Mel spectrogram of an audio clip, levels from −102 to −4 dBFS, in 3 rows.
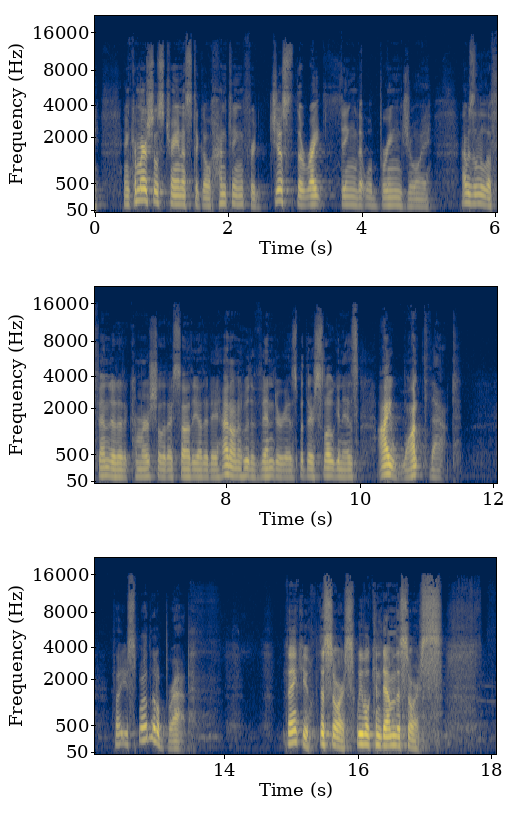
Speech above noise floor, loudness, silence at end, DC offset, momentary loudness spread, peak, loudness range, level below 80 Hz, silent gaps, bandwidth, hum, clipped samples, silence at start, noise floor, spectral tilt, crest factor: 45 dB; -30 LUFS; 0.5 s; under 0.1%; 18 LU; -4 dBFS; 10 LU; -76 dBFS; none; 16 kHz; none; under 0.1%; 0.45 s; -74 dBFS; -5 dB/octave; 26 dB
